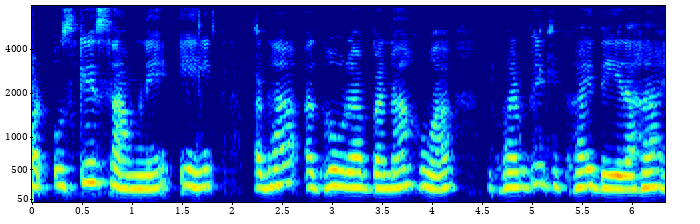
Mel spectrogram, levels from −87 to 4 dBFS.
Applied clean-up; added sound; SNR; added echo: neural mask model DeepFilterNet 3.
